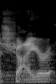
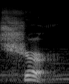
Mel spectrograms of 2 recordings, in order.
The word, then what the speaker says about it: shire: And so they started to appoint their own reeves in small towns called, the Shire, Shire. That word is actually pronounced sure.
